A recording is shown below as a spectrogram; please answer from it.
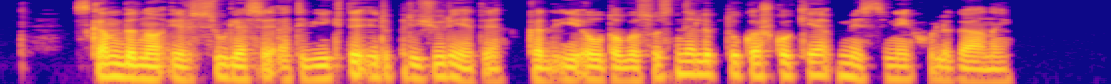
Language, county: Lithuanian, Šiauliai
